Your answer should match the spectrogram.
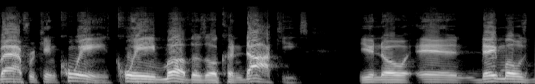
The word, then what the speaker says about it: Kandake: So, it is pronounced uh Kandake. And in the Bible they were referred to as the Candace queens.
